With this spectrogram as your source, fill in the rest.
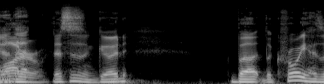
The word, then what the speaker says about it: La Croix: Called LaCroix. And I think you would actually pronounce it La Croix.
